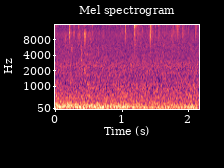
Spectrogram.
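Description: Steady rain falls continuously on an umbrella, a dense, even hiss of drops pattering with no pauses, moderately loud, with no voices present.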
